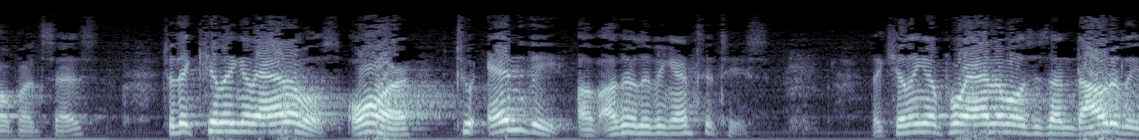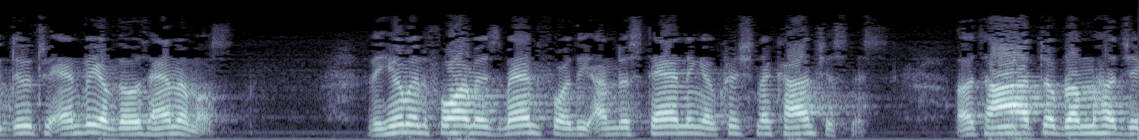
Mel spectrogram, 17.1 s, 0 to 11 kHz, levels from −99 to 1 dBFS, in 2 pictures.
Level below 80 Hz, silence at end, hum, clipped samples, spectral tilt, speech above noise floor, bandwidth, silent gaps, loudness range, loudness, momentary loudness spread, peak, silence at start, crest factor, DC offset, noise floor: -52 dBFS; 0 s; none; under 0.1%; -8.5 dB/octave; 44 dB; 6.4 kHz; none; 6 LU; -15 LUFS; 15 LU; -2 dBFS; 0 s; 14 dB; 0.2%; -59 dBFS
